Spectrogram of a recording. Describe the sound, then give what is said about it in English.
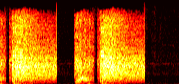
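Two loud whip-crack sound effects in quick succession, each a harsh burst of noisy snap that lingers for a moment before cutting off abruptly, with no one speaking. “She's our whip girl.”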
